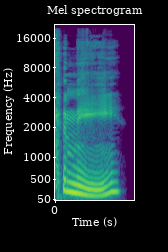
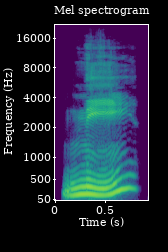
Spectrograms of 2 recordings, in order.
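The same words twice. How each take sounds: First: The word begins with a K sound. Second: The word begins with an N sound. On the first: The speaker calls it wrong. "not knee" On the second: The speaker calls it right. "It's knee"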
